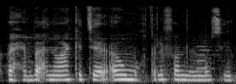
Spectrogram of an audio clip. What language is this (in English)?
Egyptian Arabic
